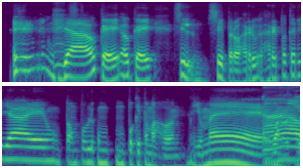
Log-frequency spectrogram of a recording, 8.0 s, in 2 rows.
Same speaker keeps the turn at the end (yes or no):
yes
